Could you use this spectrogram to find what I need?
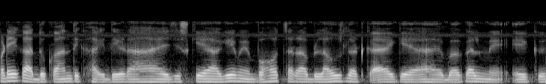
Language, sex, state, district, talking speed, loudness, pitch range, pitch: Hindi, male, Bihar, West Champaran, 210 wpm, -16 LUFS, 115-135 Hz, 125 Hz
